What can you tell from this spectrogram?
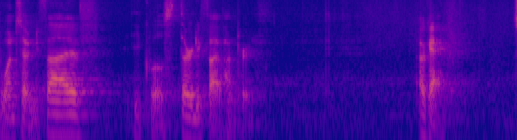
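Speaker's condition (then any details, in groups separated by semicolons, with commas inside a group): No condition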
